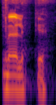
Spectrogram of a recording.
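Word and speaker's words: Mölkky: Is it Mölkki? Mölkki. Oh, is that how you pronounce it?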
